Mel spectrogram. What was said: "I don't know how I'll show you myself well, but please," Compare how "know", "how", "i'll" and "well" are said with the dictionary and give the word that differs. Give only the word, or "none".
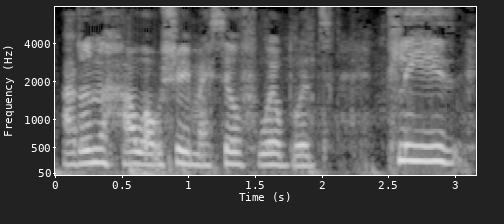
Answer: i'll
